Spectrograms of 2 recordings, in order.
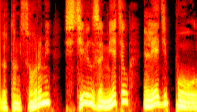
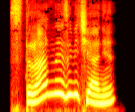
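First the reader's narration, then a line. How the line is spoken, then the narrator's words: Laughing lady. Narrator (Russian): рассмеялась дама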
